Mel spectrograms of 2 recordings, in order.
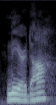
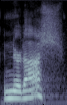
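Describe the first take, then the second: First: The word ends with a vowel sound. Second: The word ends with an s sound. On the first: The speaker calls it right. "there's no S in there" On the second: The speaker calls it wrong. "actually I said that wrong"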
